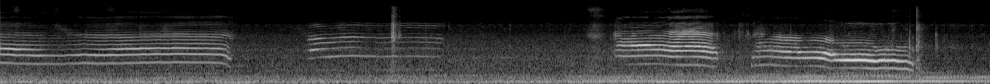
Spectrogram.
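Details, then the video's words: Impatient white cats meow for food, giving five drawn-out, tonal meows, some flat and others bending downward at the end, close and loud over a steady background hum from outdoor traffic. "White cats meow impatiently for food"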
